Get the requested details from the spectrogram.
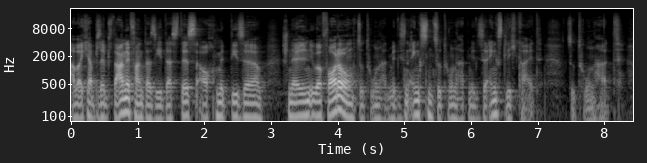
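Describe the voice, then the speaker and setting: In a very clean recording with a silent background, a man with a very deep, low voice talks at a fairly quick pace, his intonation fairly even but his loudness swinging widely. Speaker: film director. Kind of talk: interview. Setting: home studio.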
